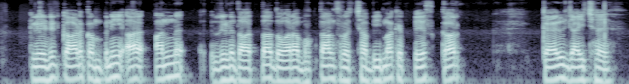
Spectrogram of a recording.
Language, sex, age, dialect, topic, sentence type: Maithili, male, 18-24, Eastern / Thethi, banking, statement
